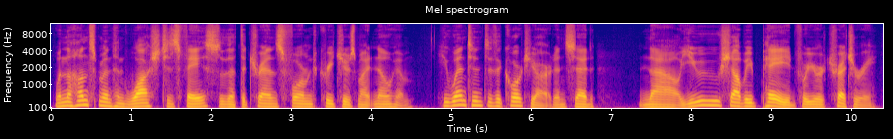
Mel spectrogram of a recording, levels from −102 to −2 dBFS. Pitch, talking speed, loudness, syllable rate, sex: 120 Hz, 175 wpm, -18 LUFS, 4.1 syllables/s, male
